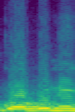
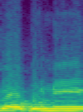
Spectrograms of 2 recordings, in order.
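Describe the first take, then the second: Both takes have the same delivery.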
